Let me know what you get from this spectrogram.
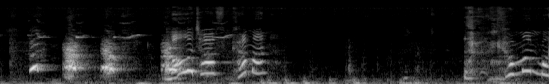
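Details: Irish Wolfhound puppy, eleven weeks old, climbing stairs for the first time: short whimpering yelps with wavering tonal whines in quick bursts, mixed with a person's encouraging speech.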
